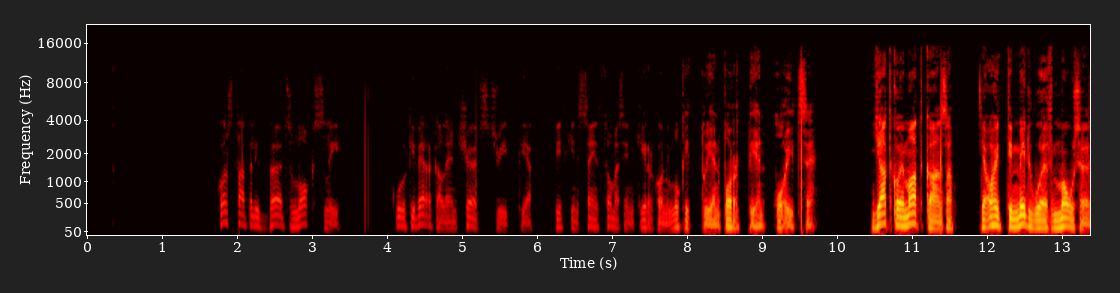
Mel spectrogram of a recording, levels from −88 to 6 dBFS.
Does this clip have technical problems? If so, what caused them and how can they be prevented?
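Yes. There are two kinds of fault: loud pops and zipper noise.

Loud pops occur at 2.07–2.09, 3.70–3.77, 5.17–5.20, 9.52–9.54 and 11.37–11.39 s. Each peaks around 20 dB above the sound, which carries on underneath. The one at 3.70 s is a double pop. These are isolated voltage pulses that the following circuits shape into sharp thumps, likely from a plug, switch, static discharge or driver glitch. Unlike zipper noise, they are single events with no level change attached. Securing connections, grounding against static and keeping drivers stable would prevent them.

Zipper noise runs from 7.18 to 8.38 s, while the level changes by about 25 dB in 1 dB steps at roughly twenty per second. Each unsmoothed step adds a small click, so together they form a continuous ticking that rides on the sound for as long as the level moves. That link to a level move separates it from the scattered pops. Ramping gain per sample instead of per block would prevent it.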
